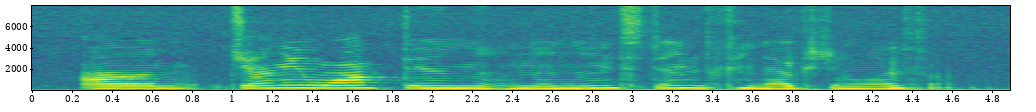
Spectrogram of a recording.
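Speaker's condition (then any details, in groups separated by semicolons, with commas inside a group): Triplegic cerebral palsy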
